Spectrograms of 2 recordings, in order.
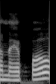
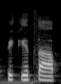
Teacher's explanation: Contohnya an apple atau pick it up. Bunyi akhirnya mengalir langsung ke kata berikutnya, bukan diputus satu-satu. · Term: consonant to vowel linking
